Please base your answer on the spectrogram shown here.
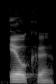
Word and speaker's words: Eelke: yeah the thing is a lot of especially American people have difficulty saying ilka which is my normally to pronounce ilkook line so but even I think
